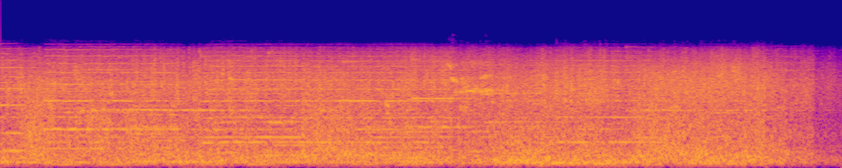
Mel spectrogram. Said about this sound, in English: Johnny leaps onto the horse and rides away. The cavalry are close behind him. They charge out through the gates.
